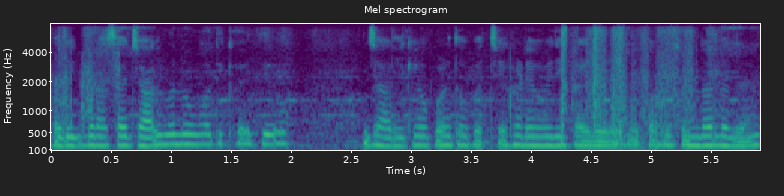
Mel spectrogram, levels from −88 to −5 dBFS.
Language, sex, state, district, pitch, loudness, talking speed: Hindi, female, Uttar Pradesh, Ghazipur, 200 Hz, -37 LUFS, 265 wpm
